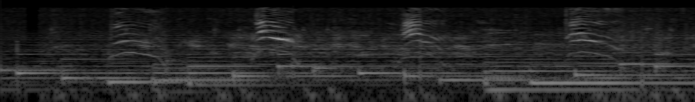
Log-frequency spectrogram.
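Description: Young kitten meowing four times, each a short high cry that rises then falls in pitch, over background music.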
